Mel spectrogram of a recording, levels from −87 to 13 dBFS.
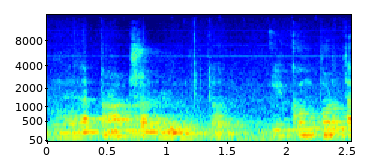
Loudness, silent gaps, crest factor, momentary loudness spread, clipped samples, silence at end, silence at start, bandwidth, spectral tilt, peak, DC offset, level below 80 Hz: -21 LUFS; none; 16 dB; 10 LU; under 0.1%; 0 s; 0 s; 11.5 kHz; -8 dB/octave; -6 dBFS; 0.2%; -44 dBFS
